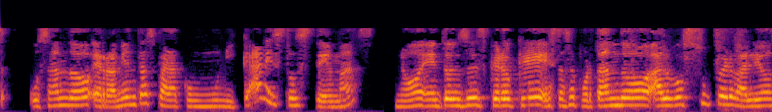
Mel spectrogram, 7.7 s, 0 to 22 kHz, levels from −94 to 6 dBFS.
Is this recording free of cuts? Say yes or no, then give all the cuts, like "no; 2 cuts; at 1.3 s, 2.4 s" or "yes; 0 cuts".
no; 1 cut; at 3.8 s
